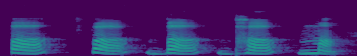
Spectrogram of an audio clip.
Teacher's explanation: प वर्ग में जो है दोनों होठों पर आकर के हवा अटक जाती है, इसलिए इस वर्ग को हम ओष्ठ्य वर्ग बोलते हैं।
